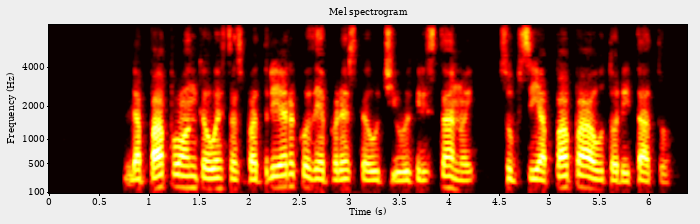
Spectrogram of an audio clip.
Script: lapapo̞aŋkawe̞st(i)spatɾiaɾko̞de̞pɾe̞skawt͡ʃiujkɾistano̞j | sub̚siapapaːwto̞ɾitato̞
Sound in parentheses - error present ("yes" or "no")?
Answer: yes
